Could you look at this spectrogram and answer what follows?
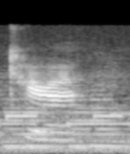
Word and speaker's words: Chara: By the way, no official pronunciations on Chara. I've heard Chara, Chara, and Chara. I'm gonna stick with Chara based on the word character.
